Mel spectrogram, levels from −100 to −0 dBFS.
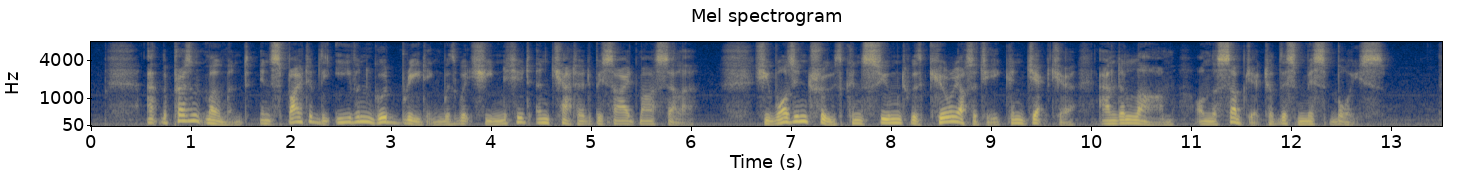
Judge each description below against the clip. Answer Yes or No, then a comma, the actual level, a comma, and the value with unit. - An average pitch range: No, wide, 7.4 semitones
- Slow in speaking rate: No, average, 160 wpm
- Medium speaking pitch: No, low, 110 Hz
